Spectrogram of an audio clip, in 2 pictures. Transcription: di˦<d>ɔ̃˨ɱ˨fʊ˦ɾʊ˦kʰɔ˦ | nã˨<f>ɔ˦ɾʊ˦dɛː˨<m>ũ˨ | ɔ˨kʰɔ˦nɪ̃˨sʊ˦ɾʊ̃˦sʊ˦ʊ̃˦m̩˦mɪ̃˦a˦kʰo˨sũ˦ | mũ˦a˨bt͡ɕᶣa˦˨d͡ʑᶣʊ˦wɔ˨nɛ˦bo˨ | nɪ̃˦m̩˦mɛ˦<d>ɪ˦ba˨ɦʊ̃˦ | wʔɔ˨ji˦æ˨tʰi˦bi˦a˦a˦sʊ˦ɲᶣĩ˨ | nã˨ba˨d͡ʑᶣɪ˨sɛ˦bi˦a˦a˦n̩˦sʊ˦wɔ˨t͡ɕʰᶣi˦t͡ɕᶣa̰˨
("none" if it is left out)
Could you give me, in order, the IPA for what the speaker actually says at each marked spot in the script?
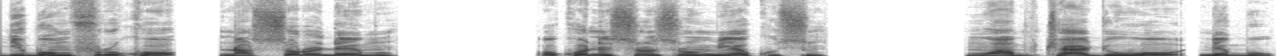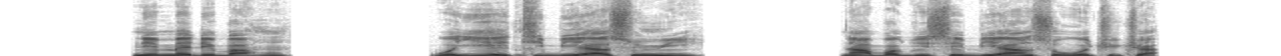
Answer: b, s, m, d

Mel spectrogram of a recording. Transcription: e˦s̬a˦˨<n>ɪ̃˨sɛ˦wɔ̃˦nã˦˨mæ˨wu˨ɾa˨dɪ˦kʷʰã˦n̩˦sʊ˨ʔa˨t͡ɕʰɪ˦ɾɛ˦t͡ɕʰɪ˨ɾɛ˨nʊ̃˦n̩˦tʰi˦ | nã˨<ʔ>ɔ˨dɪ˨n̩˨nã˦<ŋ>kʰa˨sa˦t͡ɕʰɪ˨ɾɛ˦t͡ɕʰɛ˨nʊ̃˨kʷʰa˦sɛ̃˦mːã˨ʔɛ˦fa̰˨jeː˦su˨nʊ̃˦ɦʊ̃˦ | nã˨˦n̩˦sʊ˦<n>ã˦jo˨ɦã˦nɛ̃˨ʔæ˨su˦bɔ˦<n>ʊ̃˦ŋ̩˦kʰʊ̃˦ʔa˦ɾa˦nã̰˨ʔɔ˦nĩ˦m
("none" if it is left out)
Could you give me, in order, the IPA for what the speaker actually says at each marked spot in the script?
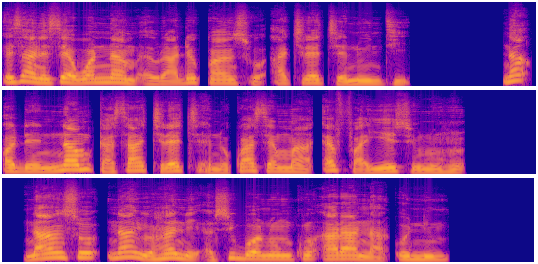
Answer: n, ʔ, m, n, n

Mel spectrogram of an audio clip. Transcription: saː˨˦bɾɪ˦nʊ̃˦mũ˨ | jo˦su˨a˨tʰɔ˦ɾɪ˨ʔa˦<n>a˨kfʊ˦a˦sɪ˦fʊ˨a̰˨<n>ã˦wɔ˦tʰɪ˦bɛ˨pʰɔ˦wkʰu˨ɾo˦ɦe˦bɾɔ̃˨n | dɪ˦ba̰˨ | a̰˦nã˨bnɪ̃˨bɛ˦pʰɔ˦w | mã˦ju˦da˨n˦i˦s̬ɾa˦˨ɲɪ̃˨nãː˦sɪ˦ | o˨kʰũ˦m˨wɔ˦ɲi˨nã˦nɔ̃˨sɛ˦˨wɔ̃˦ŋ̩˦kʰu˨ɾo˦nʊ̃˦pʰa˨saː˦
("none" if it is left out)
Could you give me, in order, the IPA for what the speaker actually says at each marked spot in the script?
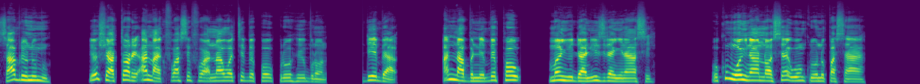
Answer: n, n

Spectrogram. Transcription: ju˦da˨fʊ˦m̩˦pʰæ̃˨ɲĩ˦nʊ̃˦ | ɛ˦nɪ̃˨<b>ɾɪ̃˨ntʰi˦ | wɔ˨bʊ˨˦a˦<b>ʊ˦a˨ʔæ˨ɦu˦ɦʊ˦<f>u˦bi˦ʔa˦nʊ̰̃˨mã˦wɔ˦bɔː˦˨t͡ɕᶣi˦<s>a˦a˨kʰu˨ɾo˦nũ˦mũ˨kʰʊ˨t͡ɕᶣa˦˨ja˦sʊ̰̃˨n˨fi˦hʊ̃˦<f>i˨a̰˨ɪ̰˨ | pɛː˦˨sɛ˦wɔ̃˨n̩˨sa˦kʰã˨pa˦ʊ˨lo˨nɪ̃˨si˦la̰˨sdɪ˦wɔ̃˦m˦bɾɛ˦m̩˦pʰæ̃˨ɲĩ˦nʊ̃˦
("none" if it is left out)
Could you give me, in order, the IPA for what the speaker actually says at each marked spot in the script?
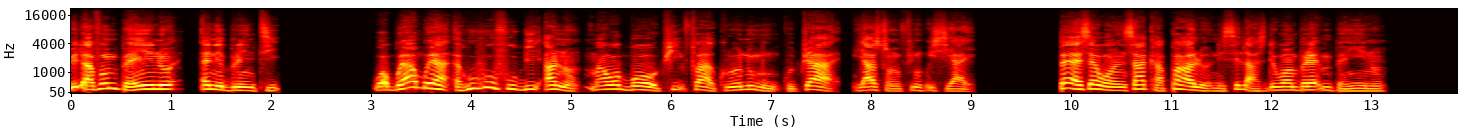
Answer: b, b, f, f, ɕ

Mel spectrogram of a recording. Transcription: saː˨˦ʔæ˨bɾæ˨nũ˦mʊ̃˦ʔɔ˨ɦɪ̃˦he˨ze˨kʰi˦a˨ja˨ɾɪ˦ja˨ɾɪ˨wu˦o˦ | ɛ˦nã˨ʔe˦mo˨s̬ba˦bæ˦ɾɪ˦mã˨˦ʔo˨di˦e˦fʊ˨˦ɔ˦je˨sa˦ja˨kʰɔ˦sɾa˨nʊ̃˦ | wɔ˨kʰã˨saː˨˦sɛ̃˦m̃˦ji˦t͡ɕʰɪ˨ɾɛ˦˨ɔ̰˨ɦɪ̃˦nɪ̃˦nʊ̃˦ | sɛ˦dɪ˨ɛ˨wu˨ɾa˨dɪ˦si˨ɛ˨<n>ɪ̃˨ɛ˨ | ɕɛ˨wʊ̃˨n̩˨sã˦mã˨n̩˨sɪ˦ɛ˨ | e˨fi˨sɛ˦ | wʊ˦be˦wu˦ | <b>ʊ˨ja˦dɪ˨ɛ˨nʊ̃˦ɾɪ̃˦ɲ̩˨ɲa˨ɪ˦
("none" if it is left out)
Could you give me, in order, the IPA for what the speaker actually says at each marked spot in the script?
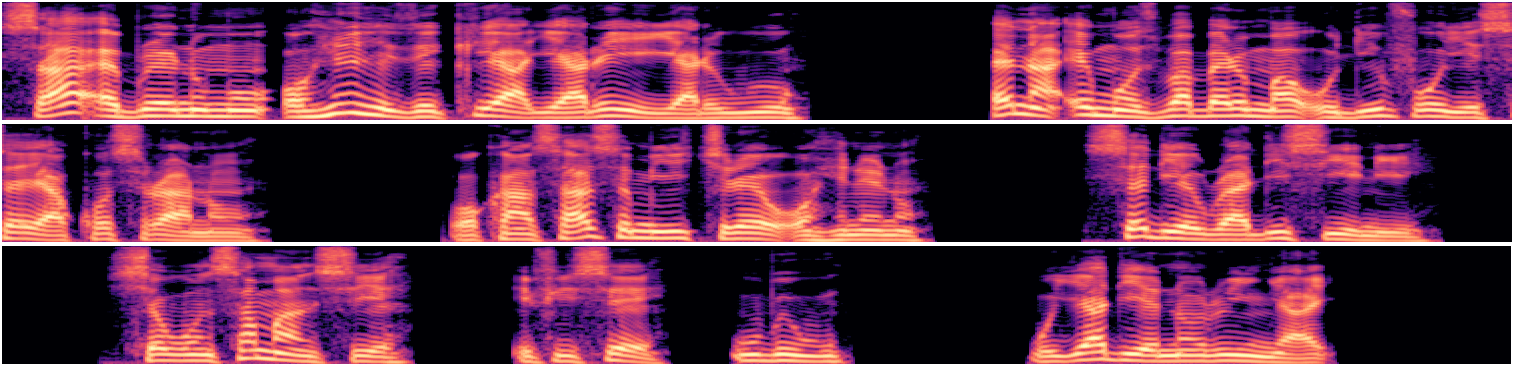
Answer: n, w

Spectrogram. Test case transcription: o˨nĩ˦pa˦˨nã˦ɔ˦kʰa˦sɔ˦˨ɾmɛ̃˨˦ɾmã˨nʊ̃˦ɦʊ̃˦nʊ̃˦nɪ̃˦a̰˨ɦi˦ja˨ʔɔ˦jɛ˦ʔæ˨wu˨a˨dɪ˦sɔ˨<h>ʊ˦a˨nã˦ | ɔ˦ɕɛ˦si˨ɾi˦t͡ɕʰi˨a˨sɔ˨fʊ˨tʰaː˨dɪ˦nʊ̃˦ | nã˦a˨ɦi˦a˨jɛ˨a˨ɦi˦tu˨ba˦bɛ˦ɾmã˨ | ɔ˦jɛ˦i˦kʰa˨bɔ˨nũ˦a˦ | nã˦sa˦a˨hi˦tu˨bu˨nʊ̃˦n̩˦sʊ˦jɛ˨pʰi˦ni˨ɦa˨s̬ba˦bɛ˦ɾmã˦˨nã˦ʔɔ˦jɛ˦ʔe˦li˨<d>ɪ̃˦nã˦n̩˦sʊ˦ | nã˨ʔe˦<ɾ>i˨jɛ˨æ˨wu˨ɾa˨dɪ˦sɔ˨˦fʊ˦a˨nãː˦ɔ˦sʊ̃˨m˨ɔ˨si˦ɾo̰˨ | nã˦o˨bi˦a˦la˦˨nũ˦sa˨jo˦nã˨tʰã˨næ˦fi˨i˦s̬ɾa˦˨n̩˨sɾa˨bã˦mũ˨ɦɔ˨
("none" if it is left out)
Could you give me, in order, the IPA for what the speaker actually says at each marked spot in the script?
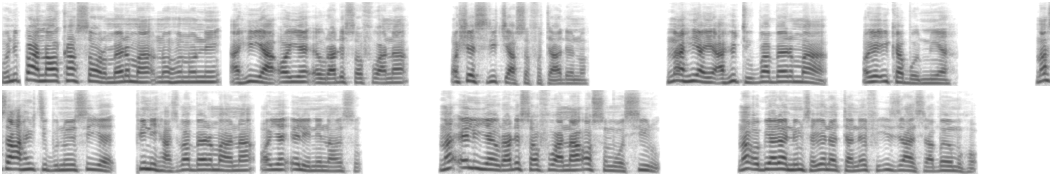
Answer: f, n, l

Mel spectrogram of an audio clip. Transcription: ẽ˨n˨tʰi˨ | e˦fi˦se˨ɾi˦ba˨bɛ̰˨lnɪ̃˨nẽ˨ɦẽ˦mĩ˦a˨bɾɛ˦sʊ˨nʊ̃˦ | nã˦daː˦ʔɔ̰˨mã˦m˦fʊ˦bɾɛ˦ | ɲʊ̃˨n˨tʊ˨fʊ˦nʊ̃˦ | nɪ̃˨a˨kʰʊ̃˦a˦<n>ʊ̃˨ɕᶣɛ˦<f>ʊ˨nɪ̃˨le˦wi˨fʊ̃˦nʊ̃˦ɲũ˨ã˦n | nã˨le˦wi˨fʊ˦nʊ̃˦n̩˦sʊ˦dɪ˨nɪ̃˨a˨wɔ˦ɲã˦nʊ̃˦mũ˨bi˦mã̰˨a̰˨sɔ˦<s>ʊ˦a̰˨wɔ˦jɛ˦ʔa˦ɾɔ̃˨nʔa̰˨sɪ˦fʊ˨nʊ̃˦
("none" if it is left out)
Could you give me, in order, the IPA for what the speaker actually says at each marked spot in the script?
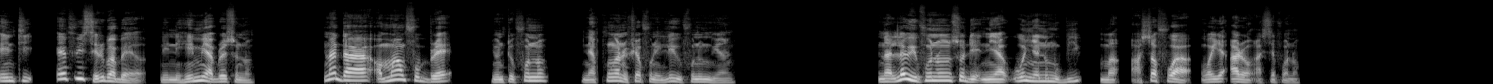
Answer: n, f, f

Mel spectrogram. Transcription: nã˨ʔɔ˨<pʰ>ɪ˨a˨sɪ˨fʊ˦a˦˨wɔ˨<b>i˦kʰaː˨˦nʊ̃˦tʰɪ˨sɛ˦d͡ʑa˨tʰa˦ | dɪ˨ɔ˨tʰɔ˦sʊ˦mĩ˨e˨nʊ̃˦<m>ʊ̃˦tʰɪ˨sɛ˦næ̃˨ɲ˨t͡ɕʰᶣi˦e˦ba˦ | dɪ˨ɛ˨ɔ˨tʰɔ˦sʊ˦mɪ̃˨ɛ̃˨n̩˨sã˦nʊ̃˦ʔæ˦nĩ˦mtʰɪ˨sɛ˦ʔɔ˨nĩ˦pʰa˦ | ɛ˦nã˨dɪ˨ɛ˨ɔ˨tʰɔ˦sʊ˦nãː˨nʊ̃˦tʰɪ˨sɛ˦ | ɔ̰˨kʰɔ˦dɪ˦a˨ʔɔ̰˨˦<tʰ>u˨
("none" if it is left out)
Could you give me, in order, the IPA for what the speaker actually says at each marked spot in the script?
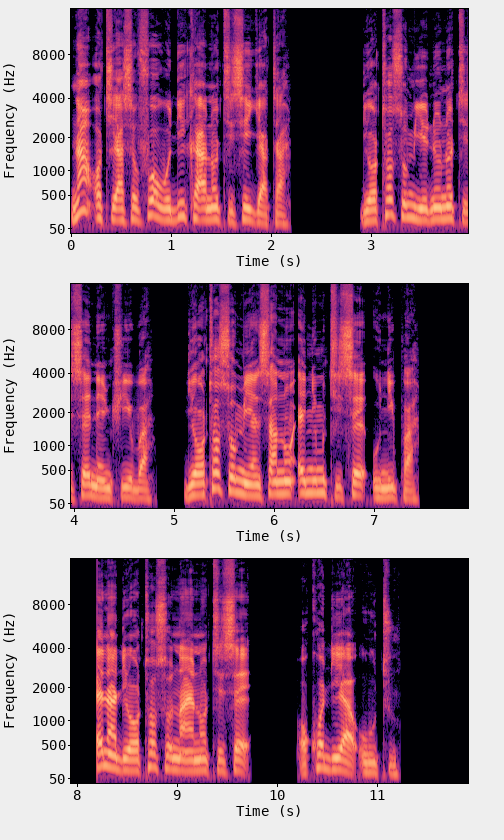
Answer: tʰ, d, n, tʰ

